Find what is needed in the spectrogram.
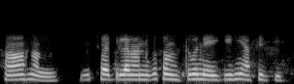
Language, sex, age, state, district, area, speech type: Odia, female, 60+, Odisha, Angul, rural, conversation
